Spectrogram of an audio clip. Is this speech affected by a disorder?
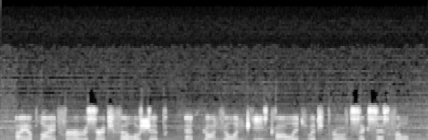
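Yes: amyotrophic lateral sclerosis, through a speech-generating device, electronic voice.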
